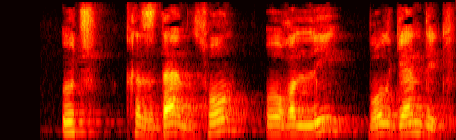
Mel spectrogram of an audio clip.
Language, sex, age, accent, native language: Uzbek, male, 18-24, Qoraqalpog'iston, Uzbek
